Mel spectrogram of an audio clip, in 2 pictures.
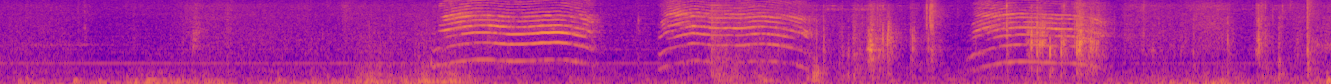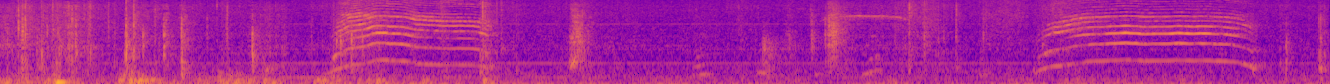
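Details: Protesting a cuddle, a tiny rescued kitten meows insistently: about six drawn-out, wavering cries spaced roughly a second apart, with soft handling rustles between them in a quiet indoor room.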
